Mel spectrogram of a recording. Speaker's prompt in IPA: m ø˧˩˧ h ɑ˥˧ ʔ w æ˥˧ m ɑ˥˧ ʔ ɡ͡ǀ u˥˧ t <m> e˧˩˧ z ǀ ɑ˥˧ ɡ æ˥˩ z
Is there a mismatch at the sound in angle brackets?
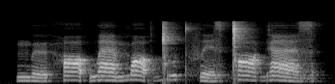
yes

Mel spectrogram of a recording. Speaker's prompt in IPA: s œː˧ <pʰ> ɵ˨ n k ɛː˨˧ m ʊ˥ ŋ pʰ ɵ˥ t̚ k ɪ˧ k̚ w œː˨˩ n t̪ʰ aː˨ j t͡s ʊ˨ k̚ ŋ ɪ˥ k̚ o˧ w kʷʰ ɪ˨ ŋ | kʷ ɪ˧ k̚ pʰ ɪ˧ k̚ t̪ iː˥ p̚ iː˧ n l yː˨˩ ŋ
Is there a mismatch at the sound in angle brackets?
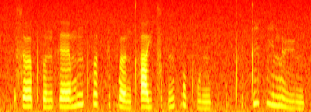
no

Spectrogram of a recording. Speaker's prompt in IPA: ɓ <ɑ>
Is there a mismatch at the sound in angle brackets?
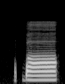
no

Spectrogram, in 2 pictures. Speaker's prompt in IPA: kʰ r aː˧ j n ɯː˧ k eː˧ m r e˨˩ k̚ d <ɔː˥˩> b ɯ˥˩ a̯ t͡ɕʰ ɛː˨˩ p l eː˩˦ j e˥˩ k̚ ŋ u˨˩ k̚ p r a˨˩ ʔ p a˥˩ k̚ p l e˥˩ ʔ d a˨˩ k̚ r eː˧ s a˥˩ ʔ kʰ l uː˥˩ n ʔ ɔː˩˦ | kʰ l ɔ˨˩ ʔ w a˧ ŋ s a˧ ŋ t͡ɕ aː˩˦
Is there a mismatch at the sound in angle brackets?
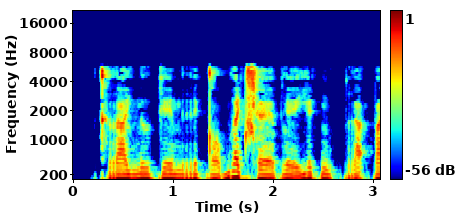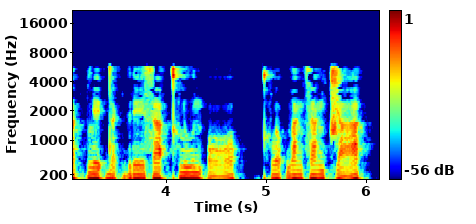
yes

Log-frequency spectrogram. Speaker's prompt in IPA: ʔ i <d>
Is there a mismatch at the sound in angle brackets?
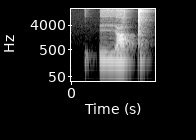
yes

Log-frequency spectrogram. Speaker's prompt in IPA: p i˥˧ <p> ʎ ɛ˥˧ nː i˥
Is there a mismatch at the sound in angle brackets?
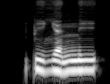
yes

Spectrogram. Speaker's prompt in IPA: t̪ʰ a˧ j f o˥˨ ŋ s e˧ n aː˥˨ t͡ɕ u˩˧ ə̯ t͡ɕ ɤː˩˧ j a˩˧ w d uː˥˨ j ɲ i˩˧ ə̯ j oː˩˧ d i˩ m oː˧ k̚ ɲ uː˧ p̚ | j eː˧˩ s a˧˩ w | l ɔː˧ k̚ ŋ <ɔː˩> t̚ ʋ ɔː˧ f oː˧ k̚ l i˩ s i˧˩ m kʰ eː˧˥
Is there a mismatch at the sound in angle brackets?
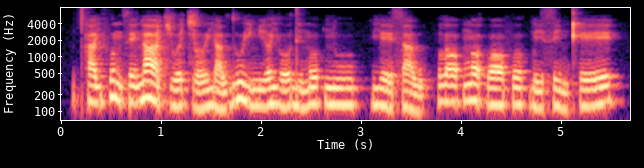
yes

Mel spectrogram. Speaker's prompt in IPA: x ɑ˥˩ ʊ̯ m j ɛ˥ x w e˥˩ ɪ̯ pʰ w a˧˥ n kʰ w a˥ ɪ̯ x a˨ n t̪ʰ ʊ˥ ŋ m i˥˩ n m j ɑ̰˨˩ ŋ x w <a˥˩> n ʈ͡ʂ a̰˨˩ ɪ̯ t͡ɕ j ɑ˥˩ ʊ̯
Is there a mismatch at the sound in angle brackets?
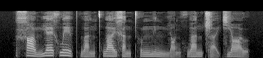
yes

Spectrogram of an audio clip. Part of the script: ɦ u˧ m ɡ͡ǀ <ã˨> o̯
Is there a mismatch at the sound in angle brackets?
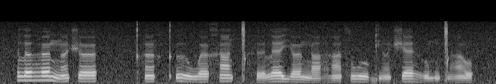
yes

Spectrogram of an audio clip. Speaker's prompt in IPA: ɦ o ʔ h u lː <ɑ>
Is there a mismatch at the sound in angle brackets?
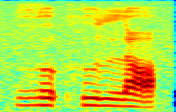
no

